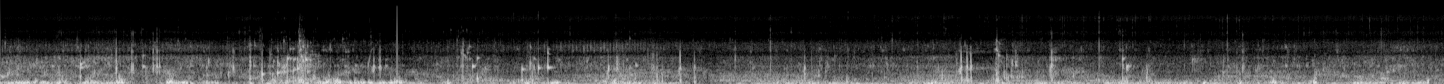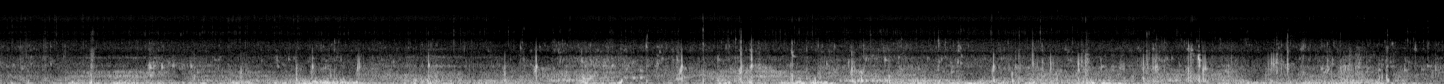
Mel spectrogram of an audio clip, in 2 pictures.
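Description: Water rushing and sloshing around an underwater camera held on a pole: a muffled, uneven rumble full of small crackles and clicks.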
